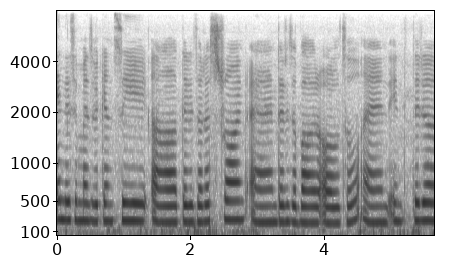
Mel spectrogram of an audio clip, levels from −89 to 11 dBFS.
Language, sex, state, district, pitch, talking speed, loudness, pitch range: English, female, Chandigarh, Chandigarh, 230 Hz, 210 wpm, -14 LUFS, 220-240 Hz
